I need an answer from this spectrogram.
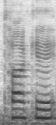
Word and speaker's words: tace: Going on, Dominus, the master, says, tace et audi, be quiet and listen. Again, notice that the imperative forms tace and audi both end in a vowel, a long e for tace and a long I for audi.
